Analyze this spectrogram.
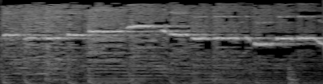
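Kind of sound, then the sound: human body sound, whistling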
